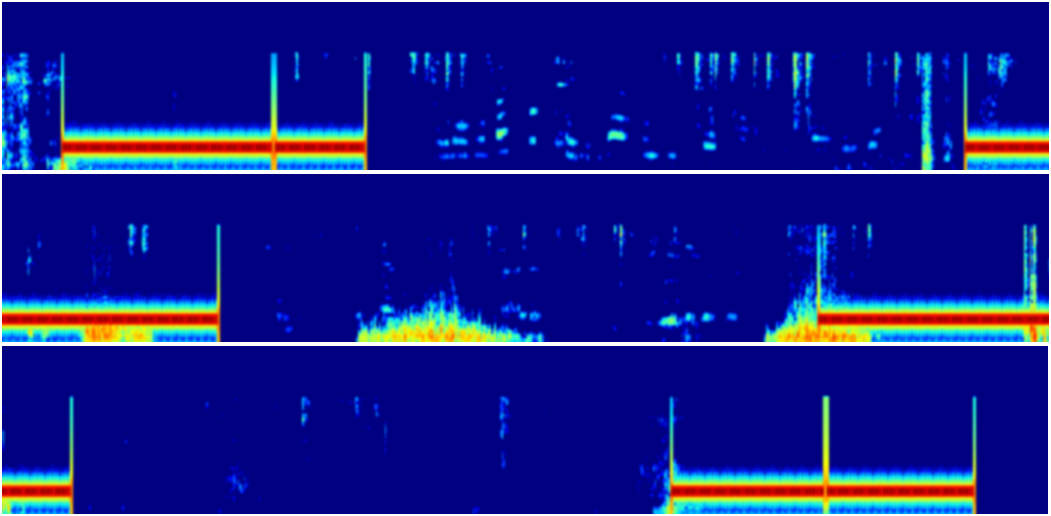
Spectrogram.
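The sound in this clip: Ringback tone of an unanswered telephone call: four steady, loud, low beeps of about two seconds each, separated by roughly four-second gaps that carry faint rustling.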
